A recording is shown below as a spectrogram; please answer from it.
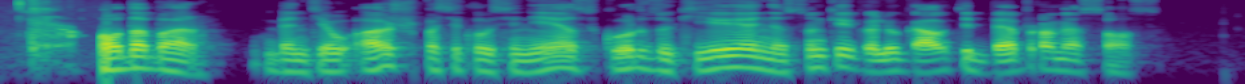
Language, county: Lithuanian, Kaunas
